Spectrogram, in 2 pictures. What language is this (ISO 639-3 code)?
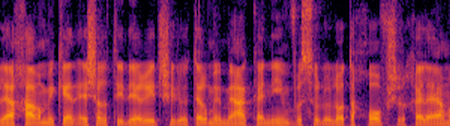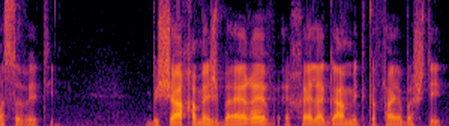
heb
